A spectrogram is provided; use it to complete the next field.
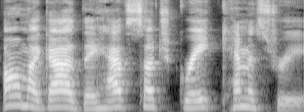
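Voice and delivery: ordinary talk, nothing marked

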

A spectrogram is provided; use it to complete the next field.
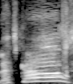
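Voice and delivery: play-acted shrill, very high-pitched, loud scream. Joking about a coworker, imitating a coworker screaming. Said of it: "a certain creature we work with screaming".

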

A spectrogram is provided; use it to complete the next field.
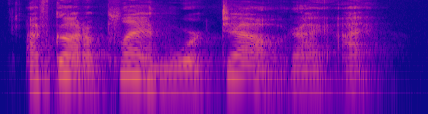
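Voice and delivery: ordinary delivery

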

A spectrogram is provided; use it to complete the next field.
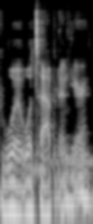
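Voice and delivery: put-on confusion. Retelling a story, voicing a woman's reaction after she introduces herself: acting out confusion. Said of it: "she's like confusedly like".

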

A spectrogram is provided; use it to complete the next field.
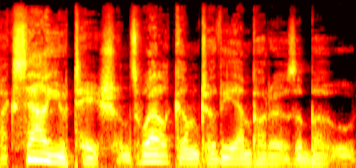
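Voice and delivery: gentle fantasy character voice. Discussing the word 'salutations', showing how a character might say it: fantasy character voice. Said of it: "a fantasy character".

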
